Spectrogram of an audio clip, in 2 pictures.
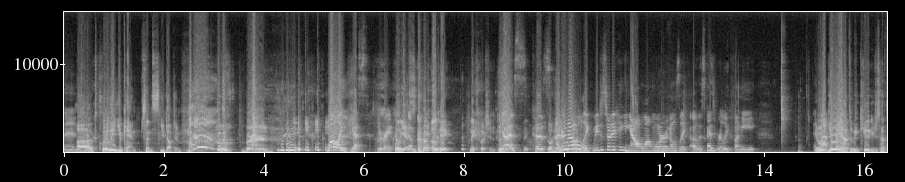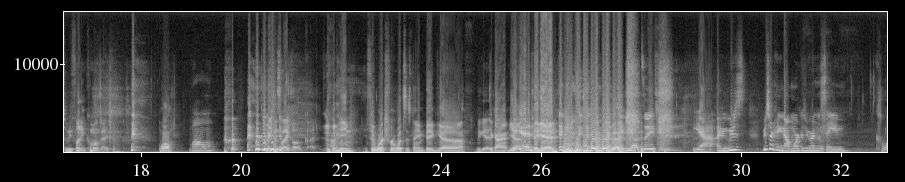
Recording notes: Please forgive the grainy audio as we were all dealing with a new recording software.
